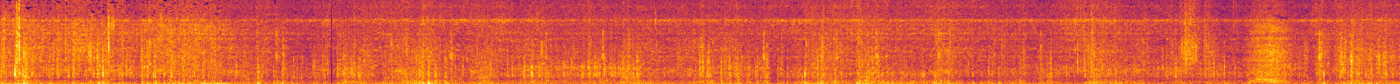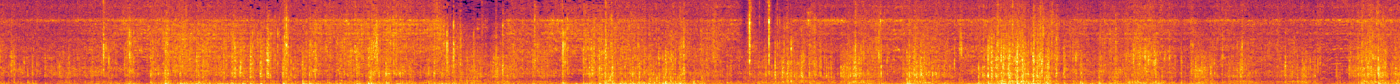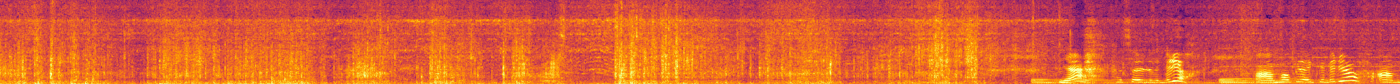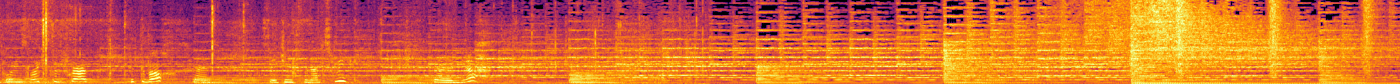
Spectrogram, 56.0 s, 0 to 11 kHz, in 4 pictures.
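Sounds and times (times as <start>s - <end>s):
bike knocking and rattling: 0.0s - 49.2s
bike tyres on gravel: 0.0s - 56.0s.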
